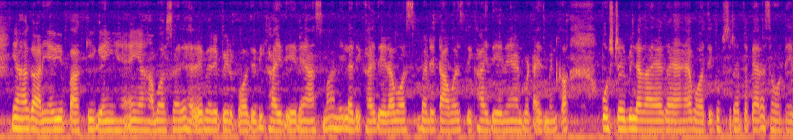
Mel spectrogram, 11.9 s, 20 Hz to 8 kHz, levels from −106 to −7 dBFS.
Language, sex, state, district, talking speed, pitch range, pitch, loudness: Hindi, female, Rajasthan, Nagaur, 215 wpm, 160-170 Hz, 160 Hz, -26 LUFS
